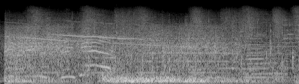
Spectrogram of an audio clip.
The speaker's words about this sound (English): Fireworks shoot out of the shell of the courthouse, onto which the clock is to be fitted.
